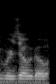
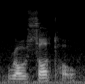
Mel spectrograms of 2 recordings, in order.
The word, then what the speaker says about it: risotto: year she had made risotto uh like many times for dinner and um for the last three times she had made risotto i have to remind her that it's called risotto not rosotto so and and before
